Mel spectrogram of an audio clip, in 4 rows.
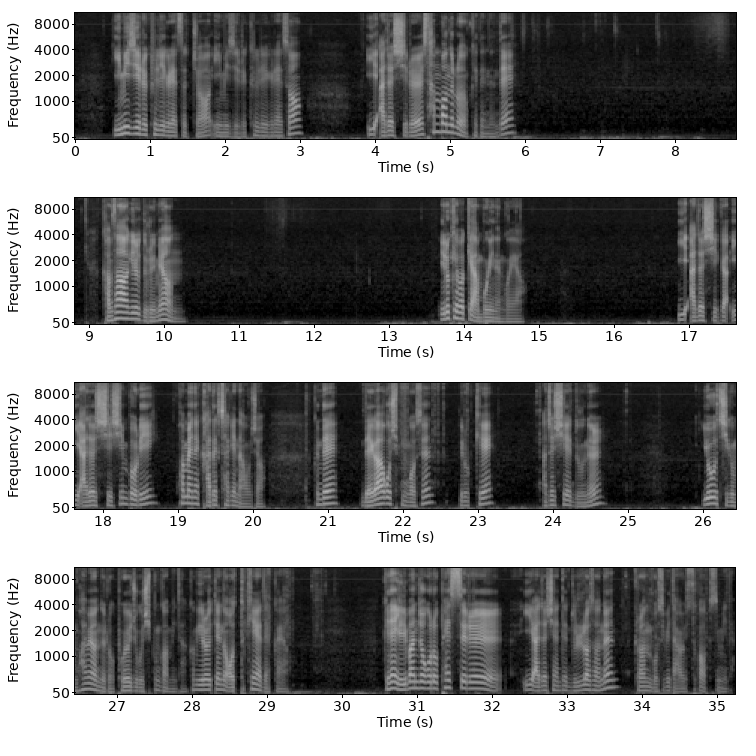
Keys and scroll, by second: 5.4 Escape, 6.0 space, 7.9 Right, 9.7 Right, 11.6 Right, 29.4 Escape.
